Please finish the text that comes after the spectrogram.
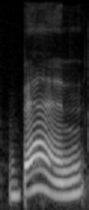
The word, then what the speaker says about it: been: We have to remember that that says, eh. It's not gonna follow our usual rules. So been is how we pronounce this word.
